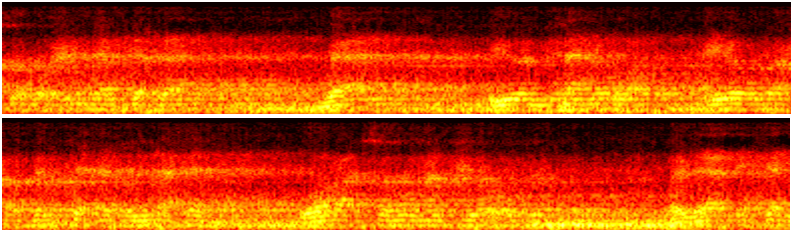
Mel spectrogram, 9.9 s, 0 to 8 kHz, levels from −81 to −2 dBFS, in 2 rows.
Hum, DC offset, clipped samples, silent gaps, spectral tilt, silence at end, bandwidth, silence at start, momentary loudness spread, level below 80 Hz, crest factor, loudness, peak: none; under 0.1%; under 0.1%; none; -9 dB/octave; 0 s; 7.2 kHz; 0 s; 5 LU; -34 dBFS; 16 dB; -21 LUFS; -4 dBFS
